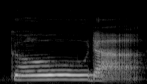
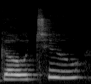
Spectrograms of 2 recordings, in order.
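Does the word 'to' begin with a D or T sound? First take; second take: D; T. First: The word 'to' begins with a D sound. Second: The word 'to' begins with a clear T sound. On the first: "that T is changing to a D" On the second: "Instead of go to"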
